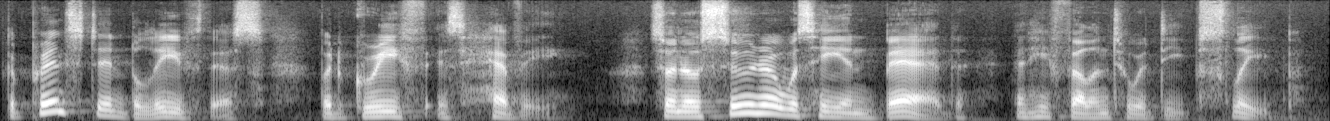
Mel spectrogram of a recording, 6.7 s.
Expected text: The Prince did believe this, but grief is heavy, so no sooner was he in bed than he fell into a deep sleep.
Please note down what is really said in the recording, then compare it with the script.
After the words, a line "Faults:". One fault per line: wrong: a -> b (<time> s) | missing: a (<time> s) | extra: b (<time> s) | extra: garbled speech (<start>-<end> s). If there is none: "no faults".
The Prince did believe this, but grief is heavy, so no sooner was he in bed than he fell into a deep sleep.
Faults:
no faults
